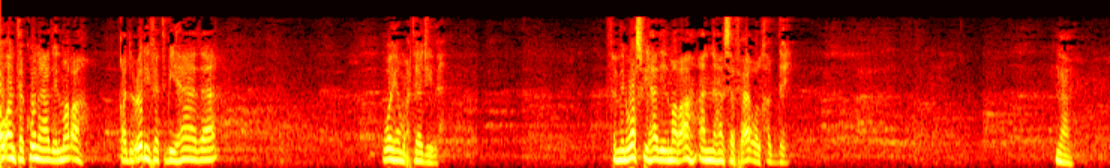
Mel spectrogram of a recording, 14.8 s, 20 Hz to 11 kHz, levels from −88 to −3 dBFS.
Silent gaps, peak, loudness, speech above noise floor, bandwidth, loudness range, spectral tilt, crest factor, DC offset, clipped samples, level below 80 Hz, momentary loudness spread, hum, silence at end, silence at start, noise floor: none; -4 dBFS; -16 LUFS; 29 dB; 8 kHz; 13 LU; -6 dB/octave; 14 dB; under 0.1%; under 0.1%; -50 dBFS; 25 LU; none; 0.45 s; 0 s; -44 dBFS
